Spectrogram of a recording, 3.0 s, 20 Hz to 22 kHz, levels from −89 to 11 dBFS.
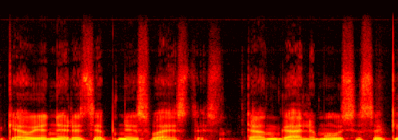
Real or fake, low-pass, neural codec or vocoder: real; 19.8 kHz; none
